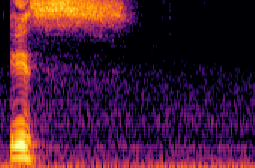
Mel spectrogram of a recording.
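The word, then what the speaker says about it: es: এইটাই হইতেছে ডয়েশে বলে হচ্ছে এস। সরাসরি ওই এস এর মতো উচ্চারণই। হ্যাঁ, এস, ওই যে এর ক্ষেত্রে উচ্চারণ যেরকম ছিল, এটা হচ্ছে এস এর মতো উচ্চারণ।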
